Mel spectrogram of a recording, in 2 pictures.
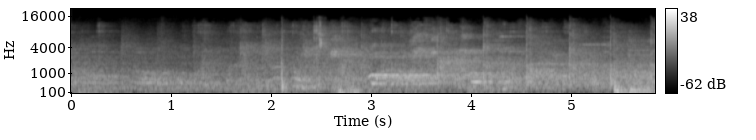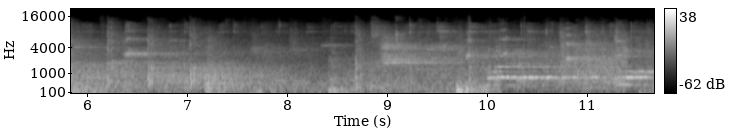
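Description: Sneakers squeak on the floor as players lunge.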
